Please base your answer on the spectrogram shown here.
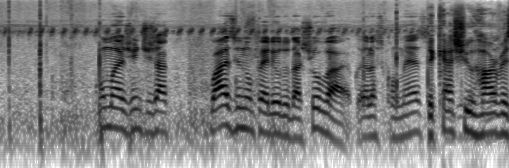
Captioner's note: Brazilian spoken audio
